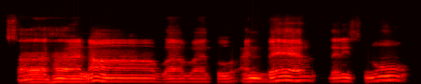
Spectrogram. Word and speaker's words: Sahana Vavatu: not go up or down, it should be Sahana Vavatu.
